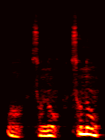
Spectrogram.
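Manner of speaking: rising to a high, loud cry on son nom; anguished cry. A narrator's reading. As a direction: plead desperately for the name. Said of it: "s'écria Felton".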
